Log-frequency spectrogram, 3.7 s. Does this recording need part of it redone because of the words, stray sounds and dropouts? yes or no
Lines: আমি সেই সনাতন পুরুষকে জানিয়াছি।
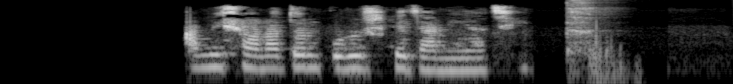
yes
